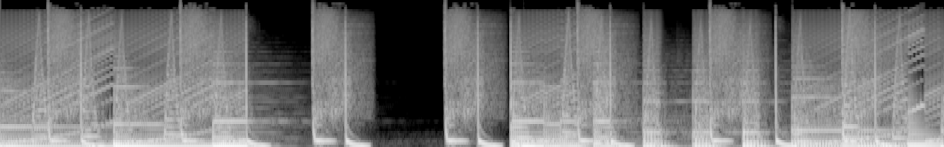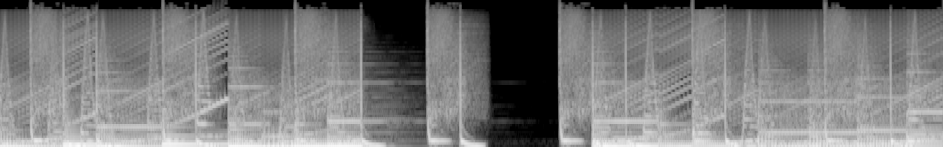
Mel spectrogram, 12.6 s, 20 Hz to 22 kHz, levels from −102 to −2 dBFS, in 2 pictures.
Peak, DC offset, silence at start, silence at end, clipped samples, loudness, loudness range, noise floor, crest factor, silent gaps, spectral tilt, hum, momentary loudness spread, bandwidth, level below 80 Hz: 0 dBFS; under 0.1%; 0 s; 0 s; under 0.1%; -15 LUFS; 4 LU; -44 dBFS; 12 dB; none; -6 dB/octave; none; 9 LU; 17 kHz; -16 dBFS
